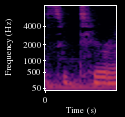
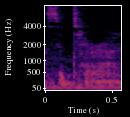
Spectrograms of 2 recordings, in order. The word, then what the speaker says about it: Sutera: order from sutera and i was saying it wrong at sutira not suterra so in the description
